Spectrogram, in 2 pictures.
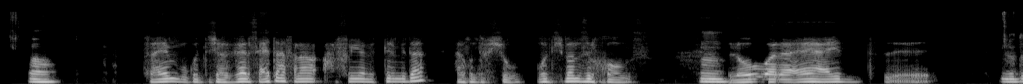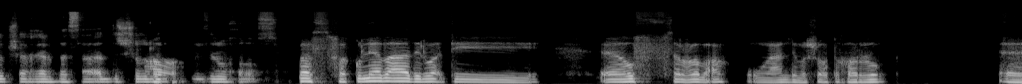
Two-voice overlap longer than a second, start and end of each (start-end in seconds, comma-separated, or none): none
